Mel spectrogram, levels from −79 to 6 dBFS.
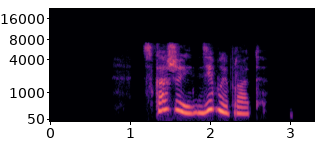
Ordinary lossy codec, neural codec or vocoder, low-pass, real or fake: MP3, 48 kbps; codec, 16 kHz, 16 kbps, FunCodec, trained on LibriTTS, 50 frames a second; 7.2 kHz; fake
